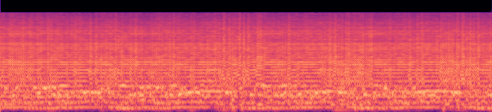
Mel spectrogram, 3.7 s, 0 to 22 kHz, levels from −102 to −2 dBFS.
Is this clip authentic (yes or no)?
no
